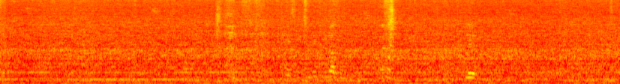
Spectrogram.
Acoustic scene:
bus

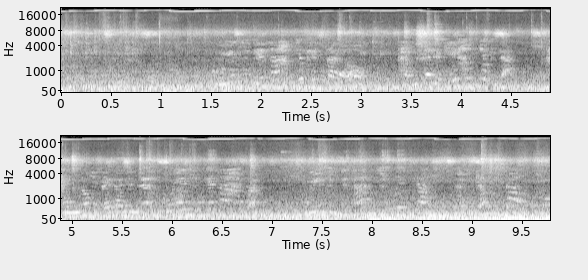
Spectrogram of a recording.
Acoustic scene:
bus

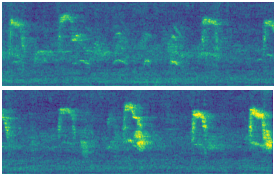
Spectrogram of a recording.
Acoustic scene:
park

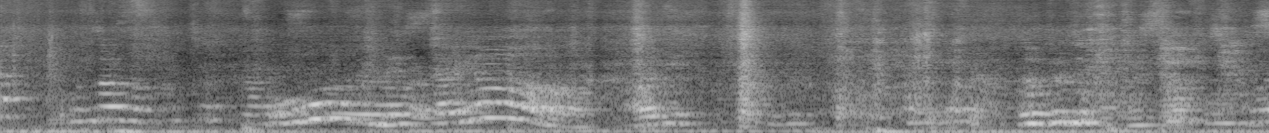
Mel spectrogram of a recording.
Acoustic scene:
crowded indoor space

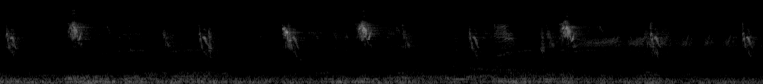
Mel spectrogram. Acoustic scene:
park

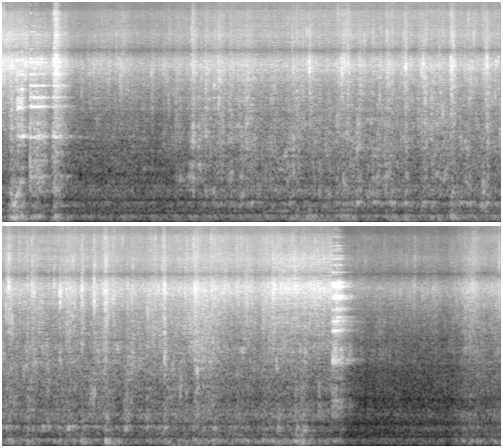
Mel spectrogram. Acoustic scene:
kitchen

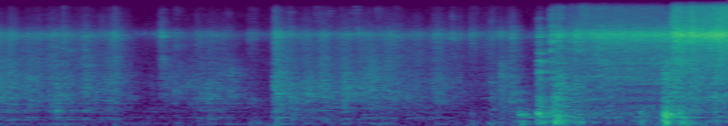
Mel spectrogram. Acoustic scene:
restroom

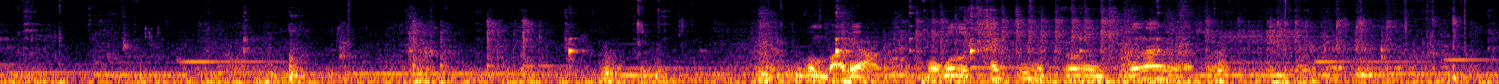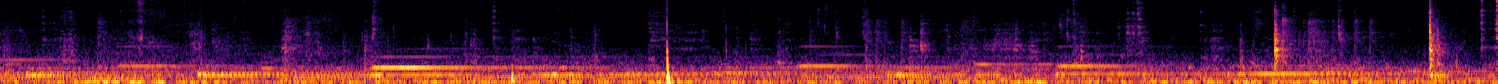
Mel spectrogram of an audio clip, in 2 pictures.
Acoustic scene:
restaurant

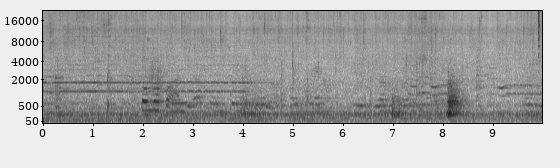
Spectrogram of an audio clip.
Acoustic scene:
restaurant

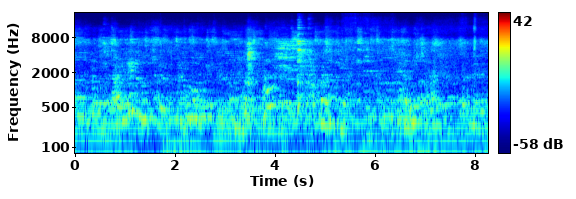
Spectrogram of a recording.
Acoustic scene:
restaurant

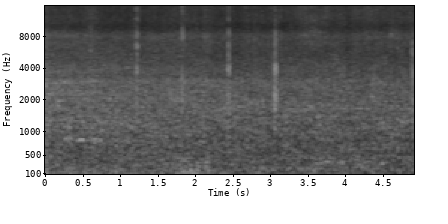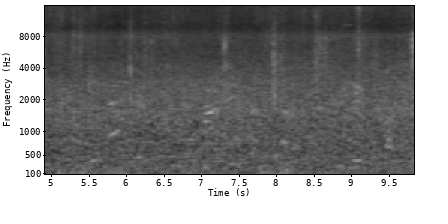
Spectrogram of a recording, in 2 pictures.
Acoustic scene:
street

